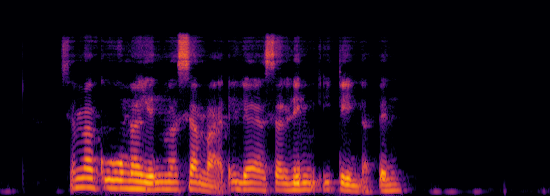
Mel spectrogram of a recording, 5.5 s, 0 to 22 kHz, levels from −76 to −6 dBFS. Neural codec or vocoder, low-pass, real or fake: codec, 32 kHz, 1.9 kbps, SNAC; 10.8 kHz; fake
